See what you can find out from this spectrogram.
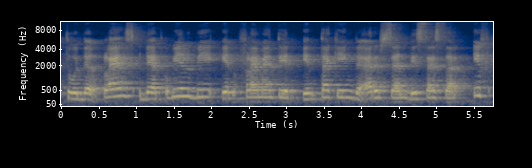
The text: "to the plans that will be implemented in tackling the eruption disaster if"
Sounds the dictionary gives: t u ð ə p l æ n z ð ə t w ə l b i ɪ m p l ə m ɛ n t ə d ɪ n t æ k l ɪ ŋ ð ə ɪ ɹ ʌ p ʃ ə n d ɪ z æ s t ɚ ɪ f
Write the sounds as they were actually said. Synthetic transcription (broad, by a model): t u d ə p l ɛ n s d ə t w ə l b i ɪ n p l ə m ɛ n t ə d ɪ n t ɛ k ɪ ŋ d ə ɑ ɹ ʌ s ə n d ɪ s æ s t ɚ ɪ f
